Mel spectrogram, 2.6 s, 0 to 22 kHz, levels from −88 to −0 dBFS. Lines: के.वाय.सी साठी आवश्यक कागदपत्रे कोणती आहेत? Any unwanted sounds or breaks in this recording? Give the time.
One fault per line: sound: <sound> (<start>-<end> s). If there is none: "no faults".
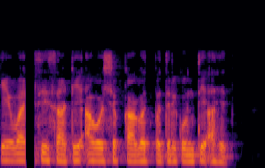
sound: dropout (0.2-0.3 s)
